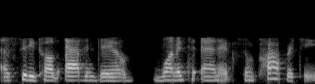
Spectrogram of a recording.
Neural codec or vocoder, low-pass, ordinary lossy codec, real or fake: codec, 16 kHz, 2 kbps, FreqCodec, larger model; 3.6 kHz; MP3, 32 kbps; fake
